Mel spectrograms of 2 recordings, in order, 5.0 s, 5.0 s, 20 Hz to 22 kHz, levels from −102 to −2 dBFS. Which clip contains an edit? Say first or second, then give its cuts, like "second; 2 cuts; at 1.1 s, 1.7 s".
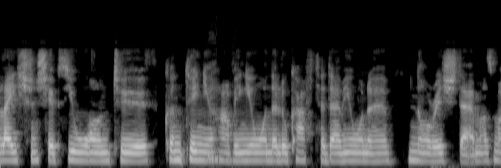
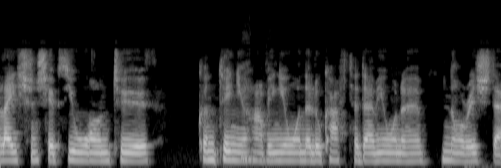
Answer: first; 1 cut; at 1.6 s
